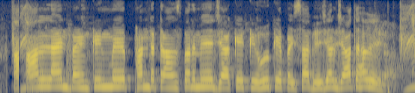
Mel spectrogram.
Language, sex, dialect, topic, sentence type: Bhojpuri, male, Northern, banking, statement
